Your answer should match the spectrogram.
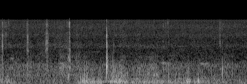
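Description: Footsteps on a wet concrete sidewalk: a string of sharp, irregular clicks over a steady hiss.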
